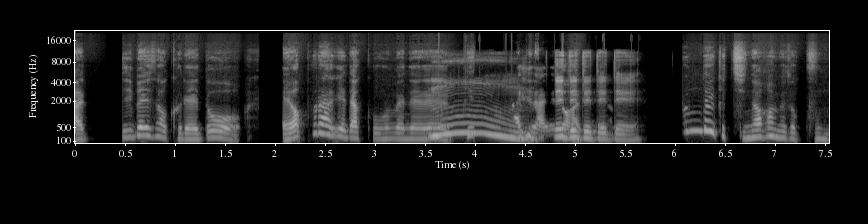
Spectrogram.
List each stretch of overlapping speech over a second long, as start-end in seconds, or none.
3.5-5.3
